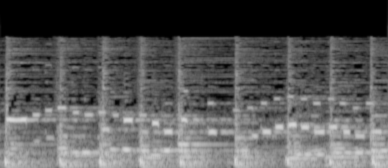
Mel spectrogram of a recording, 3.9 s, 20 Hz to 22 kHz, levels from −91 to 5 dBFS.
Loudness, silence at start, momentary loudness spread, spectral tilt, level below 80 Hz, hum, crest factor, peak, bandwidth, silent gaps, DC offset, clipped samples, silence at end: -15 LUFS; 0 s; 4 LU; -6 dB/octave; -30 dBFS; none; 14 dB; 0 dBFS; 9.4 kHz; none; under 0.1%; under 0.1%; 0 s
